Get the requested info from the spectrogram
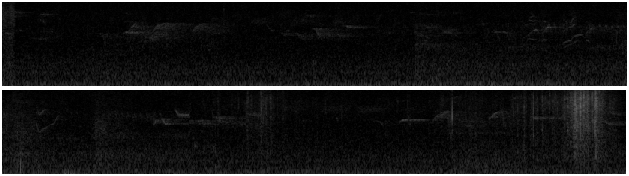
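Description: Quiet woodland ambience with faint bird chirps here and there. Near the end comes a brief rustle of leafy stems being handled.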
